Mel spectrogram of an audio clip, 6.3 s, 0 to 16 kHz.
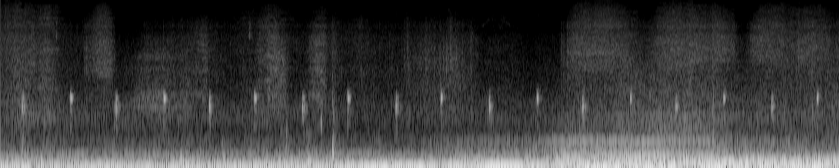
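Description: Hyundai i30 Wagon's turn-signal indicator ticking inside the cabin, about three clicks a second, over the low rumble of the car driving. The rumble grows louder about four seconds in as the car picks up speed.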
